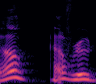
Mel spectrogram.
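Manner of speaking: soft, clumsy, botched droid voice. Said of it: "that was a terrible impression".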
